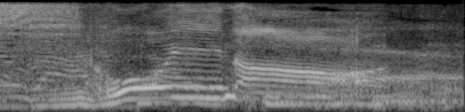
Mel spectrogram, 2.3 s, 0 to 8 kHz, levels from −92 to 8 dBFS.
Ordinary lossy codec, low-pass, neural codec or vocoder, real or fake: none; 7.2 kHz; vocoder, 44.1 kHz, 128 mel bands every 256 samples, BigVGAN v2; fake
